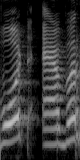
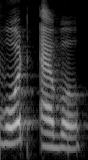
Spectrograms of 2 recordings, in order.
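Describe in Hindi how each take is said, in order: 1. 'ever' वाला हिस्सा ज़ोर देकर बोला जाता है। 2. 'ever' वाला हिस्सा हल्के ज़ोर से बोला जाता है। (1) "कभी भी हम व्हाट एवर नहीं बोलते हैं, इसे एवर नहीं बोला जाता है" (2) "ई और आर पर ज्यादा स्ट्रेस नहीं दिया जाता, सिर्फ बोलते हैं"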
